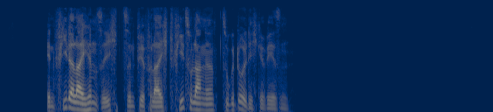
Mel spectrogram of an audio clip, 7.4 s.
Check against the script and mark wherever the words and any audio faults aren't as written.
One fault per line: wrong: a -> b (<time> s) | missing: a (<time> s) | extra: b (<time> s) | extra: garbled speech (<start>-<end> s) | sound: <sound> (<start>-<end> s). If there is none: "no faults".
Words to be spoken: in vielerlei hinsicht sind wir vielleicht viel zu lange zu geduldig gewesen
no faults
